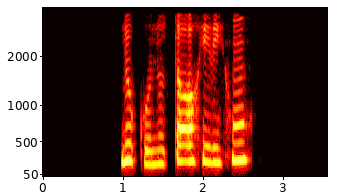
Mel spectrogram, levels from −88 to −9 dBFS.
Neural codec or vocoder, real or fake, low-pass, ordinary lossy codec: none; real; 3.6 kHz; AAC, 32 kbps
